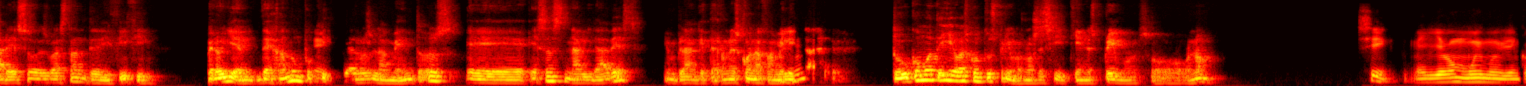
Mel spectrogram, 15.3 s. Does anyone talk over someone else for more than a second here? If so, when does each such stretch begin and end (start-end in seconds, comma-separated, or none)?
none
